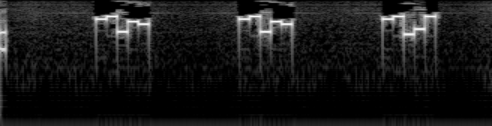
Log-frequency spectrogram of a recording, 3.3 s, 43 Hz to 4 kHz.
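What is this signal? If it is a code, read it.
Five-tone selective call (ZVEI), heard as quick runs of five tones, tones of about 70 ms. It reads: 89376 89376 89249
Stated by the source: ZVEI five-tone selective call received on an SDR, fire brigade Feuerwehr Orlamünde.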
